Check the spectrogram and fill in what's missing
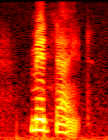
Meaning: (noun) 1. The middle of the night: the sixth temporal hour, equidistant between sunset and sunrise 2. Twelve o'clock at night exactly 3. Synonym of boxcars (“a pair of sixes”)
- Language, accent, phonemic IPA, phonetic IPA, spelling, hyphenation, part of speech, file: English, General American, /ˈmɪd(ˌ)naɪt/, [ˈmɪd̚ˌnɐɪt], midnight, mid‧night, noun / adjective, En-us-midnight.ogg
